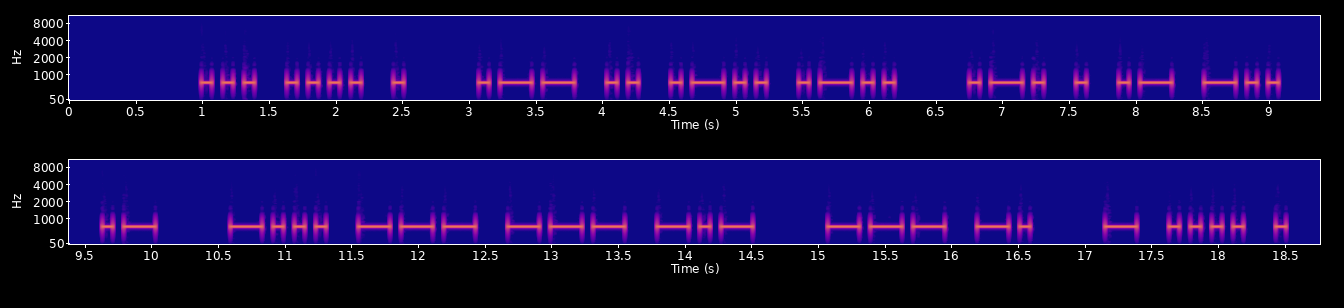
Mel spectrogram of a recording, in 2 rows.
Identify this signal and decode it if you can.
Morse code, heard as a keyed tone, about 15 wpm, 700 Hz. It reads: SHE WILL READ A BOOK ON THE
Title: Sentences from Top 1000 Words - Review Part 6 - 15wpm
